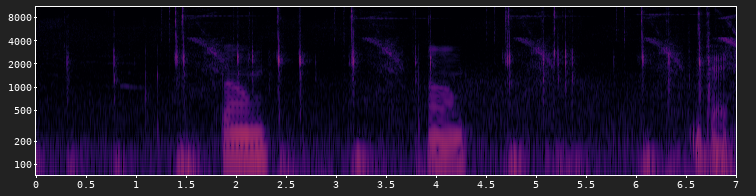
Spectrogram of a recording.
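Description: Sharp clicks from a computer game interface sound repeatedly.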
